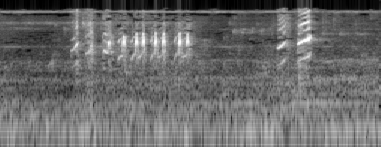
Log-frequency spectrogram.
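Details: Pied triller, a young untrained bird, singing to prompt other birds to sing: a short run of high, clipped notes in quick succession, followed by two sharp rising chirps, with faint low hum beneath.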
